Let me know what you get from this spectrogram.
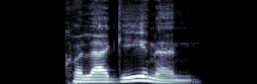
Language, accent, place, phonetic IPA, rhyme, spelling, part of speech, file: German, Germany, Berlin, [kɔlaˈɡeːnən], -eːnən, Kollagenen, noun, De-Kollagenen.ogg
- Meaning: dative plural of Kollagen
